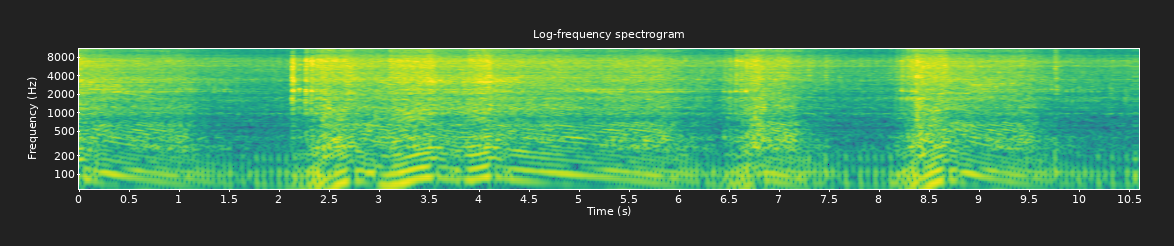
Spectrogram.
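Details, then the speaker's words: Honda Beat ESP scooter on the center stand: revs rise and fall with a brief dry rattle as each rev drops back on throttle release. This is the owner's complaint, louder when riding. Points to a worn CVT drive pulley collar and sliders. "Oke, adanya di ujung gas ketika kita turunkan untuk gasnya ya. Itu yang dikeluhkan oleh pemilik kendaraan."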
